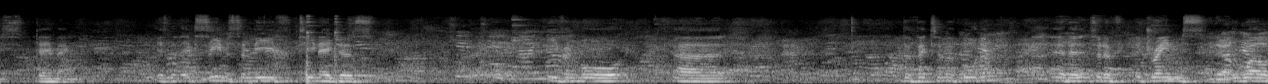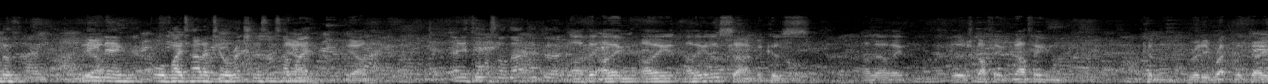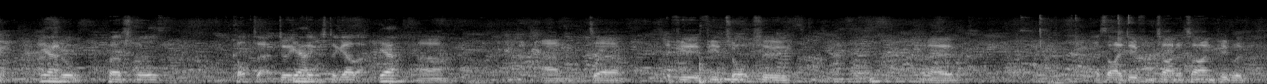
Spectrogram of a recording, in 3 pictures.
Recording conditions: busy venue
